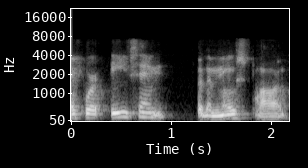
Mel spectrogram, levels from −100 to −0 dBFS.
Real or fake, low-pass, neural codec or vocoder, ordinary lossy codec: fake; 7.2 kHz; codec, 16 kHz, 2 kbps, FunCodec, trained on Chinese and English, 25 frames a second; AAC, 48 kbps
